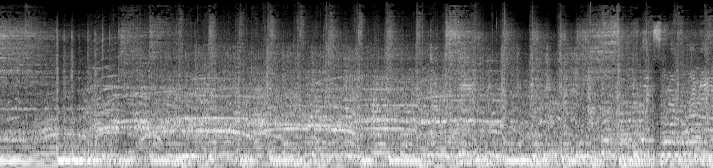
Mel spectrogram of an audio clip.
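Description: Live rock band playing full-out in a large hall: bass, drums and electric guitars, with long wailing notes that bend up and down over the top and whoops from the crowd.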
